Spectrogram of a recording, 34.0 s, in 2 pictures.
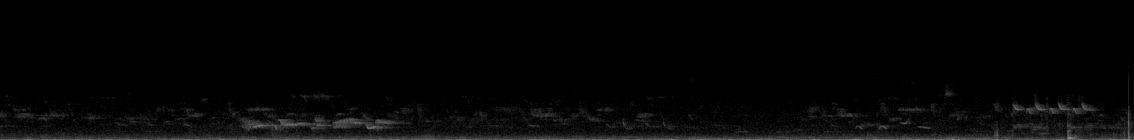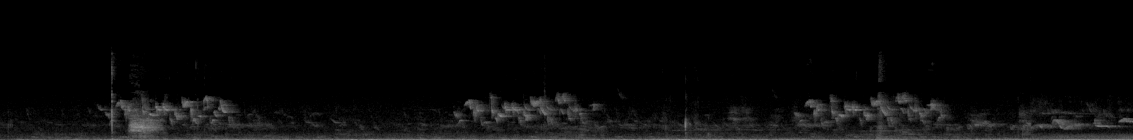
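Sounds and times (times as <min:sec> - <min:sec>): songbirds chirping: 0:00.0 - 0:34.0
faint low rumble: 0:09.6 - 0:34.0.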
